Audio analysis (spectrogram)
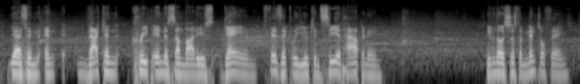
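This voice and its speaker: With noticeable background noise, a man speaks in an animated tone at medium pitch and a moderate pace, leaving long, frequent pauses. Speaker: pickleball commentator. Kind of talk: live sports commentary. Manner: animated, repetitive fillers.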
